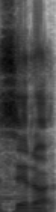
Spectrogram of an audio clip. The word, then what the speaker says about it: sour: अगला शब्द क्या है दोस्तों SOUR, तो यस से हो गया सौ, इस O और U का उच्चारण अ हो गया, आर से र, इसे पढ़ेंगे सौर, मतलब हो जाता है खट्टा, सावर मतलब खट्टा होता है, ठीक है।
